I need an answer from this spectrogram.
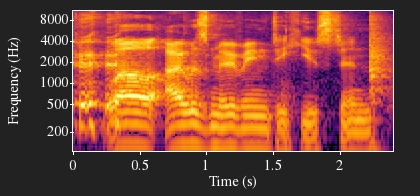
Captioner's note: laughter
